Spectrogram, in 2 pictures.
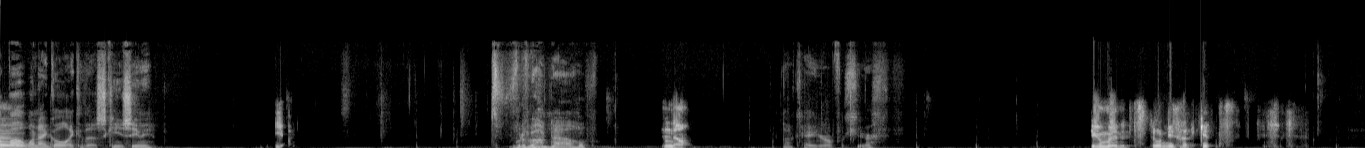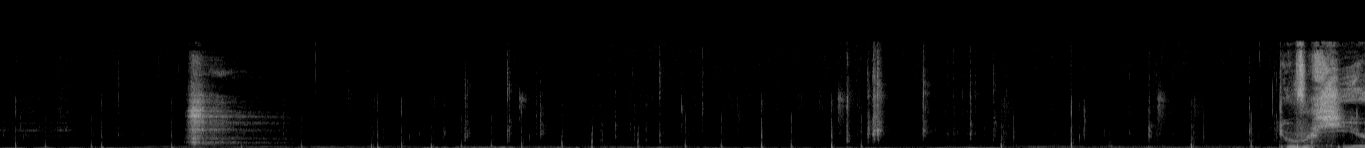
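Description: Footsteps tap on hard stone.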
